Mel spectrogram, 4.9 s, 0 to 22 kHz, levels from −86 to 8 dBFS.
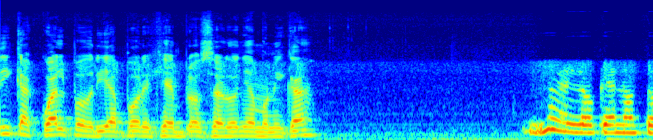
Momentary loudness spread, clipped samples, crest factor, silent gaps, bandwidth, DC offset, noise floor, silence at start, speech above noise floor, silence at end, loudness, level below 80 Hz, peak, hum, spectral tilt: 8 LU; under 0.1%; 18 dB; none; 13.5 kHz; under 0.1%; -46 dBFS; 0 s; 29 dB; 0 s; -18 LUFS; -46 dBFS; -2 dBFS; 50 Hz at -50 dBFS; -7 dB/octave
